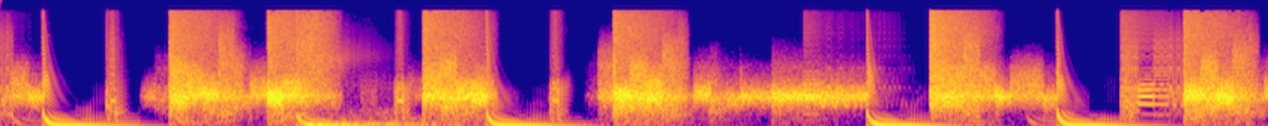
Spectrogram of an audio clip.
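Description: Electronic drum pattern from the Microtonic drum synth, run through an Elektron Analog Heat with EchoBoy delay. Deep kicks with a falling pitch alternate with noisy hits. Between them run crunched-up, saturated delay echoes that duck each time the kick hits.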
